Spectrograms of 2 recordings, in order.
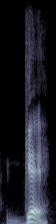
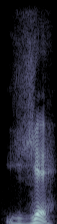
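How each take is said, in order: First: The consonant is a full stop closure. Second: The consonant is a palatalized fricative. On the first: The speaker calls it wrong. "isso não seria ge" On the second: The speaker calls it right. "se o rama for fricativo... palatalizando... e sim ge"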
